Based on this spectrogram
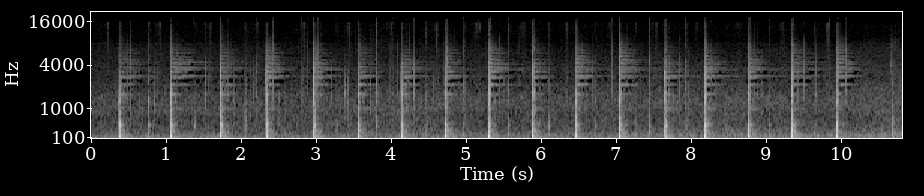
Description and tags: A basketball bouncing on the pavement
Basketball, Outside, Sports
